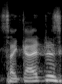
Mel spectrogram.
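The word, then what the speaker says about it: psychiatrist: जावेद यह साइकेट्रिस्ट की बात अगर किया इसमें तो व्हाई इज द P silent in साइकेट्रिस्ट? व्हाई द P silent वो साइकेट्रिस्ट में पी है पहला पिसाइट्रिज होता है। नहीं नहीं पहले पिसाइकैट्रिस्ट था।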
